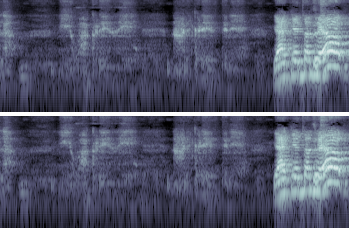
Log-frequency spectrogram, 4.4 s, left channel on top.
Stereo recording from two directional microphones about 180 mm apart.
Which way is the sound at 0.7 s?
10° left (ahead or behind).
